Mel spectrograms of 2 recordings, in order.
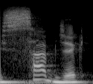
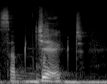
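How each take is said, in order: First: The stress is on the first syllable. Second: The stress is on the second syllable. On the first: It is a noun. "This is a noun because it is preceded by the definite article the" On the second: It is a verb. "If it is used as a verb, we stress the second syllable"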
